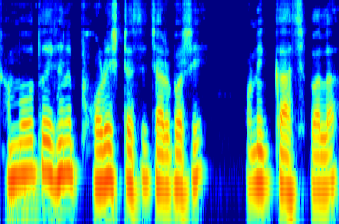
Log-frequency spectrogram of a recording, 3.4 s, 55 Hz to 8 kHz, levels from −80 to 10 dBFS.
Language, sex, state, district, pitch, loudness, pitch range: Bengali, male, West Bengal, Alipurduar, 150 Hz, -16 LUFS, 130-165 Hz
